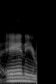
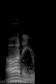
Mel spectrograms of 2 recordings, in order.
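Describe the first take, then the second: First: "Annie" with a short flat A as in cat; first pronunciation. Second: "Ani" with an open AH first vowel; corrected pronunciation. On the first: Preacher naming who read the Mark passage, "Annie" with a cat vowel. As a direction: say "Annie" to rhyme with "canny". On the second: Preacher correcting the reader's name, "Ani" said AH-nee. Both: Real, not acted. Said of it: "Ani read".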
